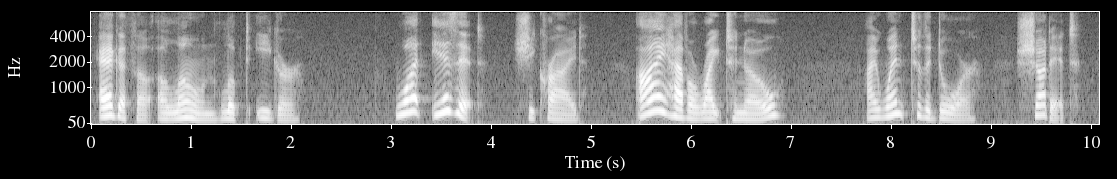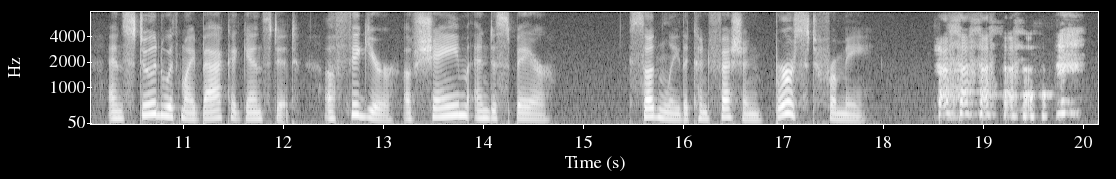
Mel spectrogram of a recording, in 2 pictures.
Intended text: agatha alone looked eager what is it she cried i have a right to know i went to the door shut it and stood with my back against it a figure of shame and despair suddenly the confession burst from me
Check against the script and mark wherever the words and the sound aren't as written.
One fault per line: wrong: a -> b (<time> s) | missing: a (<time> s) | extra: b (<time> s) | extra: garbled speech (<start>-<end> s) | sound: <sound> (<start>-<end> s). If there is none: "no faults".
sound: laugh (18.5-20.0 s)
